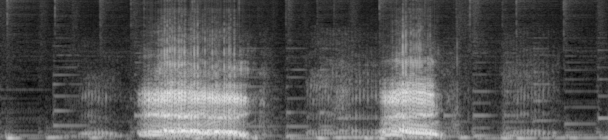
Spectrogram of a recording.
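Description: Two loud animal calls, a long one about a second and a half in and a shorter one near four seconds, over background music.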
